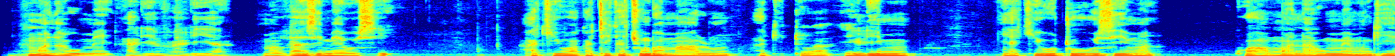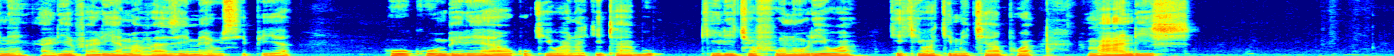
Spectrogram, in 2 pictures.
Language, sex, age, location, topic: Swahili, female, 18-24, Dar es Salaam, education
